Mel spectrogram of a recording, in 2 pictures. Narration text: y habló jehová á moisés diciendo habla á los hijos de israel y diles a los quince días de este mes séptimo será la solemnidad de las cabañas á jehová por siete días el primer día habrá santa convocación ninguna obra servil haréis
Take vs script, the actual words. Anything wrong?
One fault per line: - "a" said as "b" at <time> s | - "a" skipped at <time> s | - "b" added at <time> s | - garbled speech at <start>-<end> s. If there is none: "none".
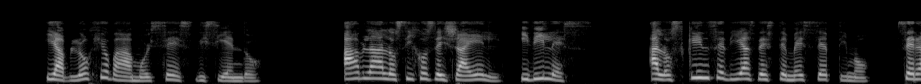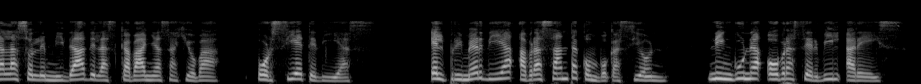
none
